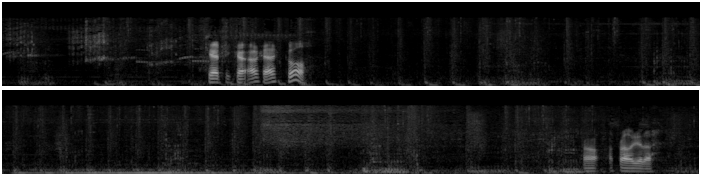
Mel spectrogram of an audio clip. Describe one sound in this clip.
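A creature's feet thud quickly and steadily as it runs.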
